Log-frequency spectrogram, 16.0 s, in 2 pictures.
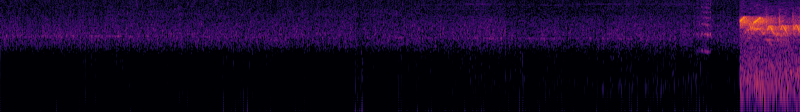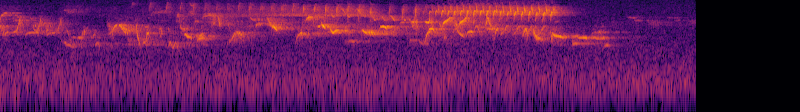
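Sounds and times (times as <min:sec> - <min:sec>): birds chirping and whistling: 0:07.4 - 0:14.5.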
